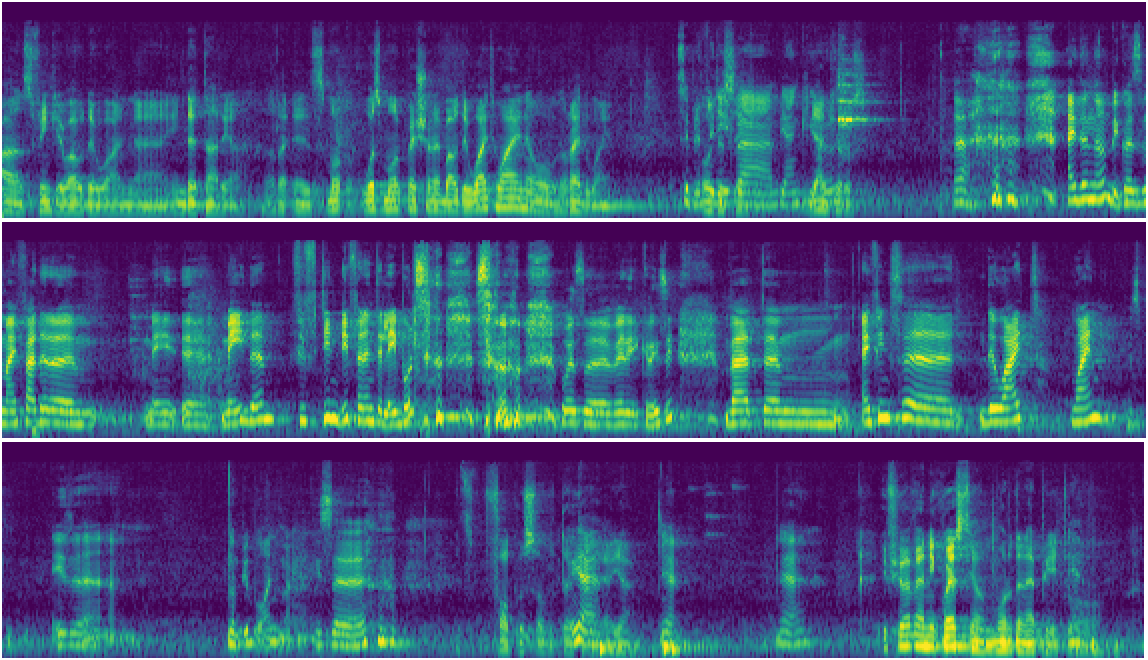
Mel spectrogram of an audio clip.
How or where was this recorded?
busy venue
